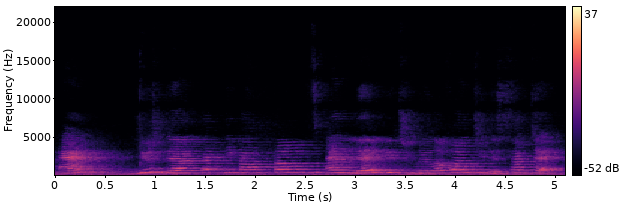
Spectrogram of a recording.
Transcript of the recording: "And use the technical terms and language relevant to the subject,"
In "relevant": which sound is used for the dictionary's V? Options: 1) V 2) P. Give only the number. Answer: 2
